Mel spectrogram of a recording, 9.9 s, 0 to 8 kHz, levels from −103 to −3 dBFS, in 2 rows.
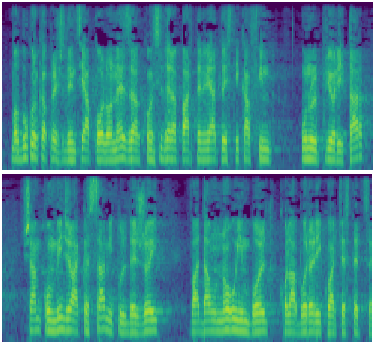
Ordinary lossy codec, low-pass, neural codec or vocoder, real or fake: none; 7.2 kHz; none; real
